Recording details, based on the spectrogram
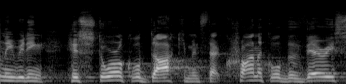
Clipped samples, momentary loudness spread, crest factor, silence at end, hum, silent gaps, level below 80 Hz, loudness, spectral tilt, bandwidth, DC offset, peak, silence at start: under 0.1%; 12 LU; 18 dB; 0 s; none; none; -72 dBFS; -25 LUFS; -5 dB/octave; 13.5 kHz; under 0.1%; -8 dBFS; 0 s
